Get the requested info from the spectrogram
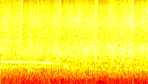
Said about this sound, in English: Wow, Paul Mullen. Yeah. He's been taking a battering. He doesn't care. He applauds the fans who give him a standing ovation.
